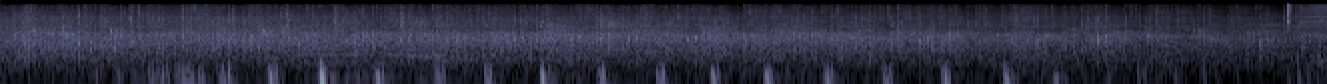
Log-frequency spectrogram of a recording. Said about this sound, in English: I'd like us just to give a huge round of applause and thank you to Julian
